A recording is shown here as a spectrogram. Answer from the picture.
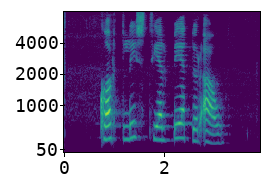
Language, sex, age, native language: Icelandic, female, 7, Icelandic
